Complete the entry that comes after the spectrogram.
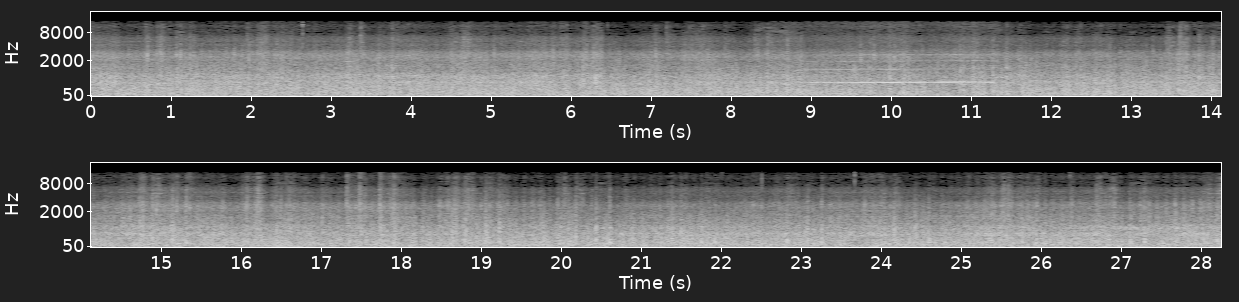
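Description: Passenger carriage of a steam-hauled narrow-gauge train running along the track, heard from an open carriage window as a continuous rumble and rattle of wheels on rails. Near the middle a single steady tone sounds for about two seconds.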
